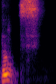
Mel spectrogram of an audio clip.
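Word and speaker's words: Boötes: in the constellation of Bo Oates. And I don't have a very satisfactory name, pronunciation of it. Is an ancient Greek name. There's an umlaut in there. But boats. Some people call it boots.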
